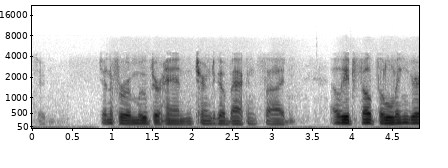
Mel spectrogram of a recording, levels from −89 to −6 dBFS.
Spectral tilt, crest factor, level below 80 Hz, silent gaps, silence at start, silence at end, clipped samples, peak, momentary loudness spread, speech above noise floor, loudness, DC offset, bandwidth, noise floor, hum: -9 dB/octave; 18 dB; -50 dBFS; none; 0.05 s; 0 s; under 0.1%; -2 dBFS; 13 LU; 28 dB; -20 LUFS; under 0.1%; 6 kHz; -47 dBFS; none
